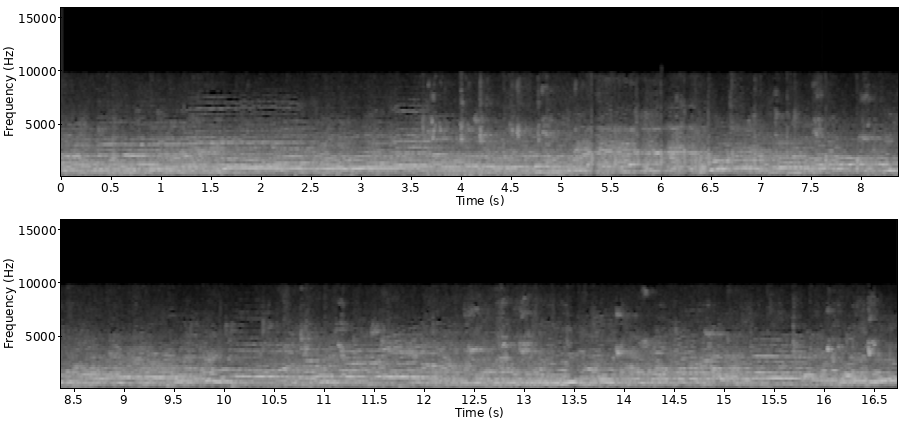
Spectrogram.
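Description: A crowd cheers and chatters loudly in a large echoing gym.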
